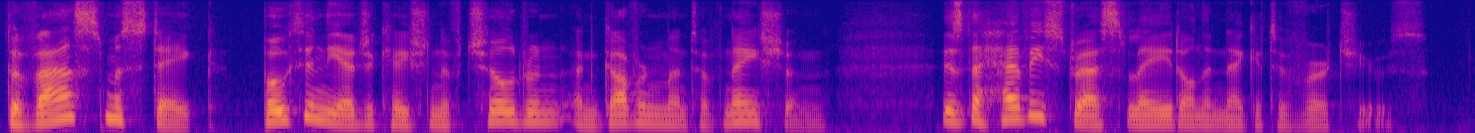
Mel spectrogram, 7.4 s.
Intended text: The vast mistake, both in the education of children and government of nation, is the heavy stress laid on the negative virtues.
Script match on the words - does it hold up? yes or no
yes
